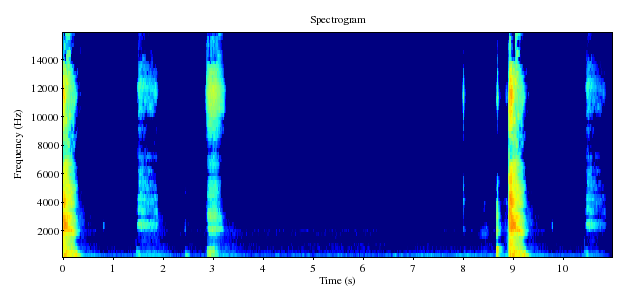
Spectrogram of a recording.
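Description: A run of sharp, hissing sneeze bursts separated by quiet pauses, two of them forceful: a sneezing fit.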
